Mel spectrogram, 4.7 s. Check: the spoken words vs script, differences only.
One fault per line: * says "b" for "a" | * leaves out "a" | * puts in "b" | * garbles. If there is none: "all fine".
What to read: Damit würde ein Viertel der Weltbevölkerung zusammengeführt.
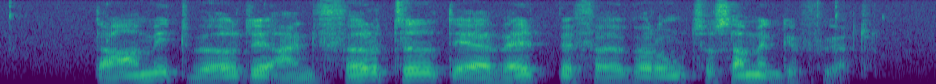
all fine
